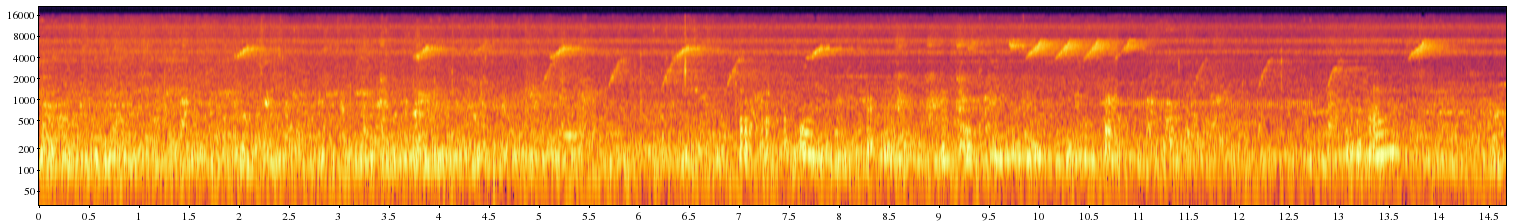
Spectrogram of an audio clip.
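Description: Faint outdoor ambience with a short, high rising chirp repeated about every one to two seconds, and a quick run of several chirps about ten seconds in.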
